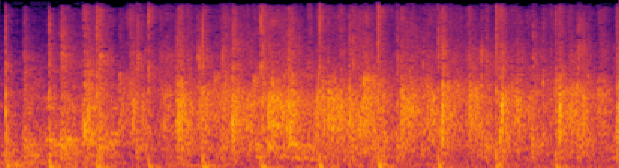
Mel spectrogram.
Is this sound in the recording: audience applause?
yes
